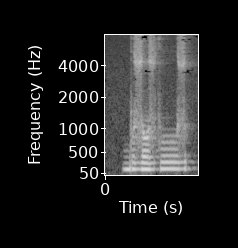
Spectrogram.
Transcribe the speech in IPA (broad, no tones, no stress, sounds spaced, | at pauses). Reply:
b u z o z f uː z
